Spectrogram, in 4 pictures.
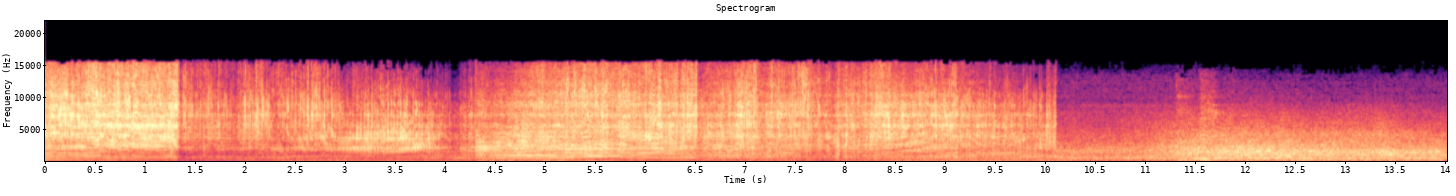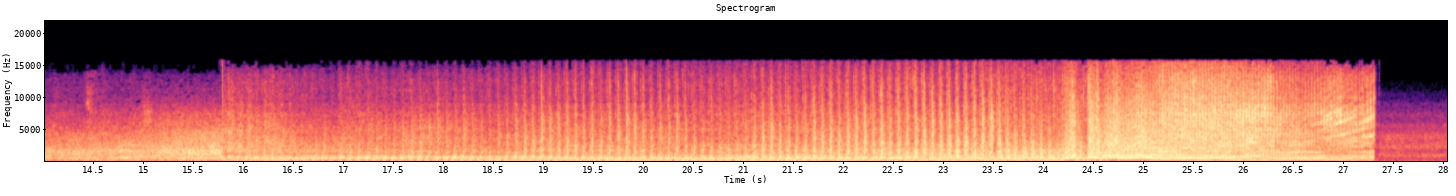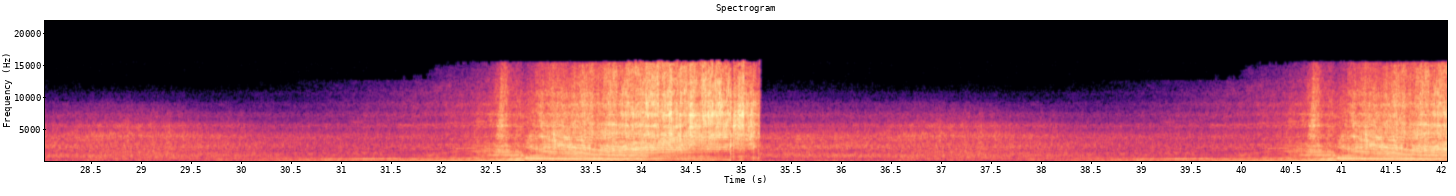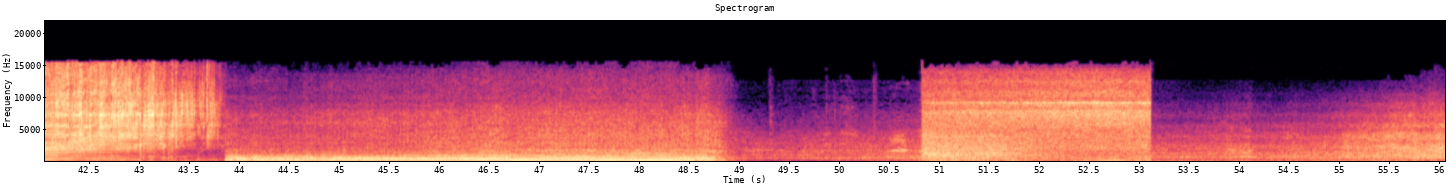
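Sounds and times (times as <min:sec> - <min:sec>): motorcycle engine running: 0:00.0 - 0:10.1, 0:15.8 - 0:24.6
motorcycle passing by at speed: 0:00.0 - 0:10.3, 0:11.1 - 0:27.4, 0:29.8 - 0:35.3, 0:37.8 - 0:49.0.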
